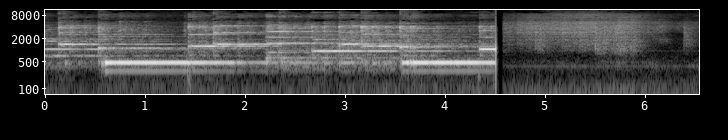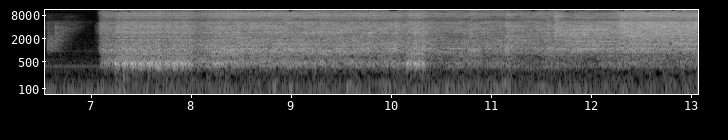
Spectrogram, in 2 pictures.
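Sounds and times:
loud static hiss: 7.1 - 13.0.

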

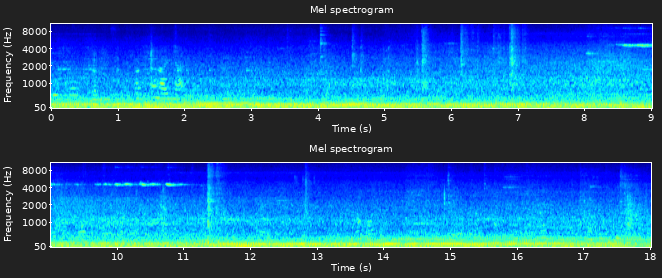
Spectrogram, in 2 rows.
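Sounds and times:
traffic rumble: 0.0 - 18.0
thin high squeal: 8.0 - 11.1.

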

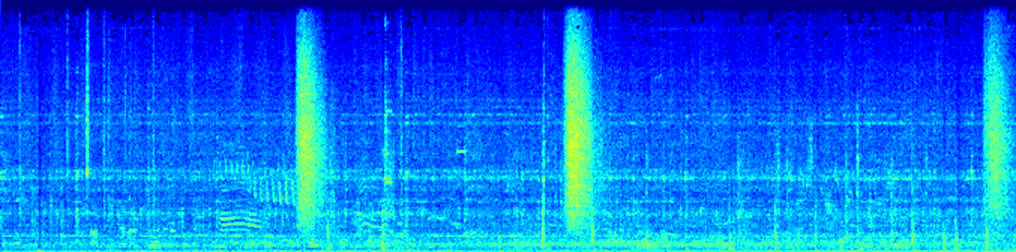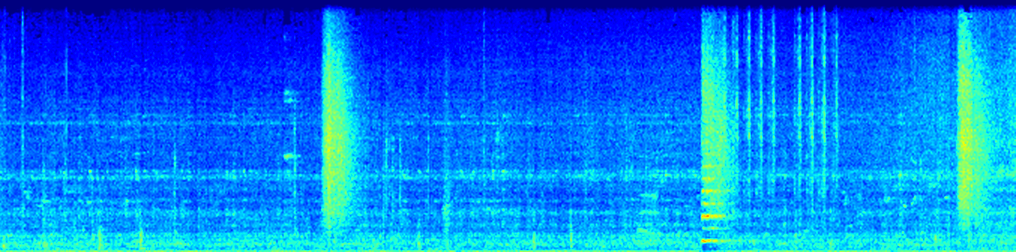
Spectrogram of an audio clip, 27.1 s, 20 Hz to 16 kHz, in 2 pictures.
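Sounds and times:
vehicle engine rumbling: 0.0 - 27.0.

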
